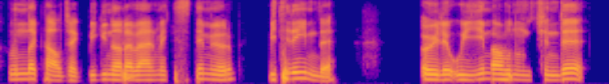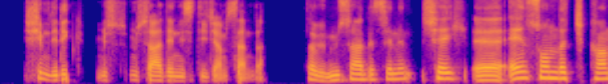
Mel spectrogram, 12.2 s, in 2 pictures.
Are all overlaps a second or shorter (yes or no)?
yes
